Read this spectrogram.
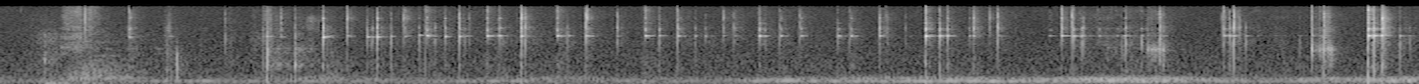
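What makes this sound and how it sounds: Long nails tap delicately on a clear glass perfume bottle with a white cap, held sideways in both hands. About forty quick, bright clinks and clicks come in uneven bursts, each dying away almost instantly over a faint low hum.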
